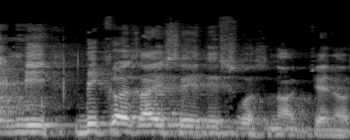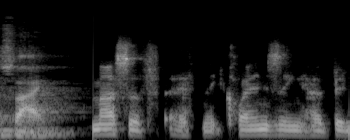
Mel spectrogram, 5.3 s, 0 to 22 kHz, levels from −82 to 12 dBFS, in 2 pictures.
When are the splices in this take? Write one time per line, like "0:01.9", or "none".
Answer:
0:03.3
